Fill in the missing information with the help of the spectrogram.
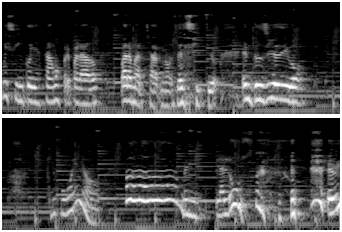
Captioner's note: ahhh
